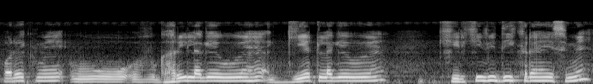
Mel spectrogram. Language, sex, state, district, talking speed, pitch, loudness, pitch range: Hindi, male, Bihar, West Champaran, 180 wpm, 165 Hz, -12 LUFS, 125-170 Hz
